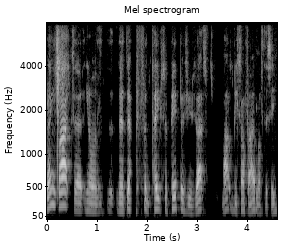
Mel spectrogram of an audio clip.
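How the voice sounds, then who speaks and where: Against a quiet background, a man talks fairly quickly in a dark, mellow tone at a fairly high pitch, with ordinary pitch variation. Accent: Scottish. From Scotland. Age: 30s. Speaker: wrestling podcast guest. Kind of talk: casual chat. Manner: animated.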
